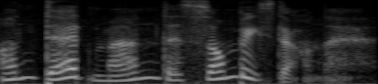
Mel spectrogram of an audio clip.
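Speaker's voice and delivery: hushed, secretive, conspiratorial half-whisper. Narrating a character who tells the group something, conspiratorial half-whisper. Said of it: "he lowers his voice and kind of whispers conspiratorially".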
